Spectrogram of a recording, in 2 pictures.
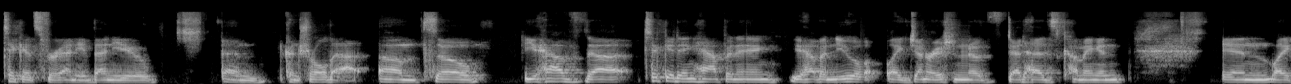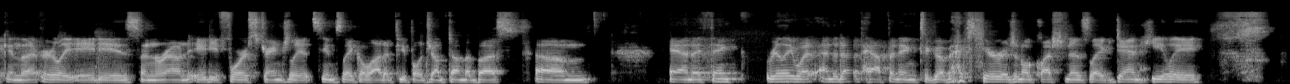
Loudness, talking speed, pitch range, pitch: -19 LUFS, 150 wpm, 105-120 Hz, 110 Hz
